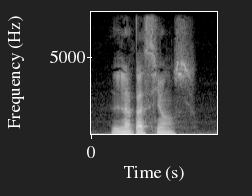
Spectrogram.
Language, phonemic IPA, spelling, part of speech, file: French, /ɛ̃.pa.sjɑ̃s/, impatience, noun, Fr-impatience.ogg
- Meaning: impatience (the quality of being impatient; lacking patience; restlessness and intolerance of delays; anxiety and eagerness, especially to begin something)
